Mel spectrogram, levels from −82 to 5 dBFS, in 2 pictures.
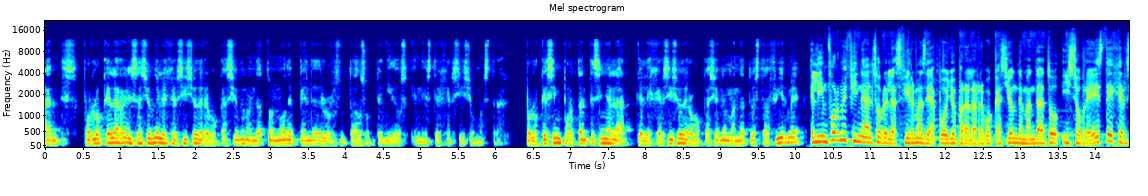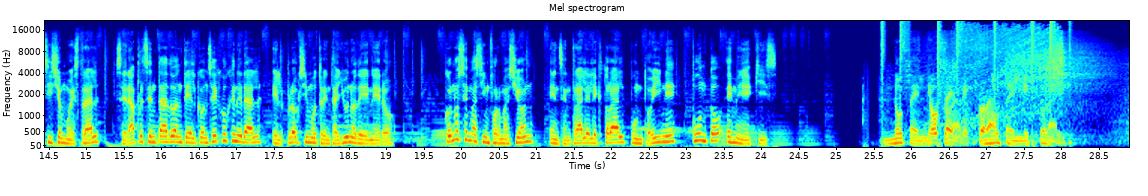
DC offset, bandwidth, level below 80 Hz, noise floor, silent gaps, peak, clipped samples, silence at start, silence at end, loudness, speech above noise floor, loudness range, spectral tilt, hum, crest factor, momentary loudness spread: under 0.1%; over 20 kHz; -50 dBFS; -48 dBFS; 25.06-25.27 s; -6 dBFS; under 0.1%; 0 s; 0 s; -19 LUFS; 29 dB; 5 LU; -6 dB/octave; none; 12 dB; 11 LU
